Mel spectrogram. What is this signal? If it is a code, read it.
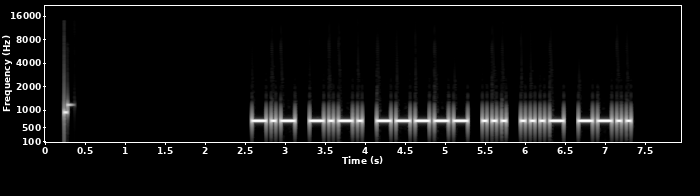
Morse code, heard as a keyed tone, about 20 wpm, 700 Hz. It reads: KC0SVZ
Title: USA Call Signs - 6 Characters - Repeated 3x - 20wpm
